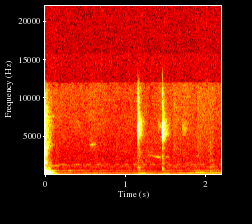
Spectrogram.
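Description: Two faint, short clicks about a third of a second apart, a little over a second in, with near silence around them.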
